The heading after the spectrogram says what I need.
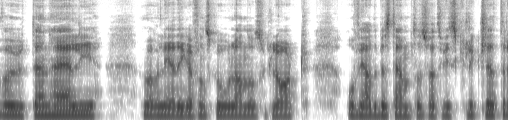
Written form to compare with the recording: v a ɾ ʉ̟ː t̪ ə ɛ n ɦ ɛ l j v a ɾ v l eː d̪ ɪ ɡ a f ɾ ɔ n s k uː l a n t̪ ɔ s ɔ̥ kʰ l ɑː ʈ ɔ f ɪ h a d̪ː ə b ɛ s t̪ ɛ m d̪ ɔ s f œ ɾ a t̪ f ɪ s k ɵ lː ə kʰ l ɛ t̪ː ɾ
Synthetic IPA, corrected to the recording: v a ɾ ʉ̟ː t̪ ə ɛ n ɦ ɛ l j v a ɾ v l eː d̪ ɪ ɡ a f ɾ ɔ n s k uː l a n d̪ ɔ s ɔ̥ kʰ l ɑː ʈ ɔ v ɪ h a d̪ː ə b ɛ s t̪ ɛ m t̪ ɔ s f œ ɾ a t̪ v ɪ s k ɵ lː ə kʰ l ɛ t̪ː ɾ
